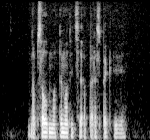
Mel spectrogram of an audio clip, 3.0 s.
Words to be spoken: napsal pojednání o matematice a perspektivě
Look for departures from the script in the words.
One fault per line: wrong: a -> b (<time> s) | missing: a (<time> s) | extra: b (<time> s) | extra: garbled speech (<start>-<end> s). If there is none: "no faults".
missing: pojednání (1.0 s)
